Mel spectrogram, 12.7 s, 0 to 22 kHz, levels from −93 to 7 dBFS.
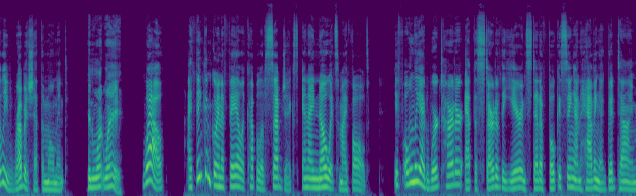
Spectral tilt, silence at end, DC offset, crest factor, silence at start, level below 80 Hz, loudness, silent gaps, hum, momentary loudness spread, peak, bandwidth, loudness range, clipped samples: -5 dB/octave; 0 s; under 0.1%; 18 dB; 0 s; -62 dBFS; -23 LUFS; 1.49-1.72 s, 2.53-2.74 s, 3.46-3.65 s, 7.78-7.87 s; none; 12 LU; -4 dBFS; 16 kHz; 2 LU; under 0.1%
